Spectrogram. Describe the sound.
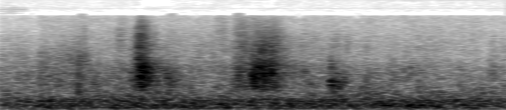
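Two people stride along a corridor in their nightclothes, with a few soft, faint footsteps sounding over a low background hiss.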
